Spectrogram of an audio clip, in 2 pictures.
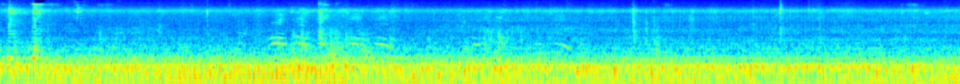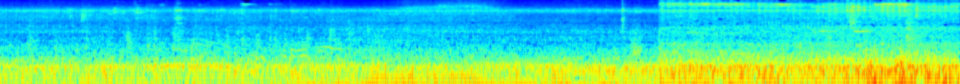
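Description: Hydraulic excavator's diesel engine running steadily, with men's voices calling over it. About two seconds before the end the sound turns abruptly louder, with a high hiss.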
